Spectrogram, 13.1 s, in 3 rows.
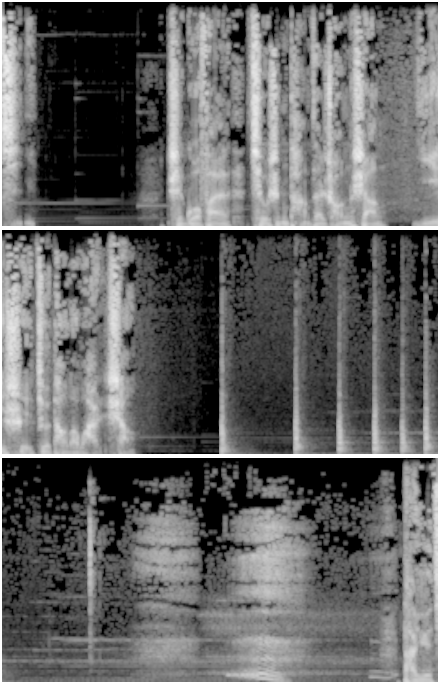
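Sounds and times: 
speech: 1.7 - 5.8, 12.8 - 13.0
knocking on a door: 6.6 - 8.8
low groaning moan: 10.9 - 12.8.

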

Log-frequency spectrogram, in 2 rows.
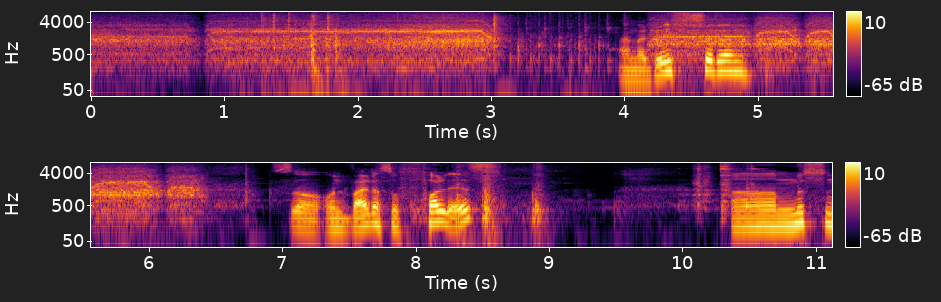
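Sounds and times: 
immersion blender whirring: 0.0 - 6.5
speech: 4.0 - 5.2, 7.0 - 8.7, 10.4 - 11.1.

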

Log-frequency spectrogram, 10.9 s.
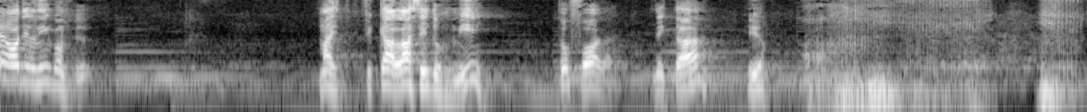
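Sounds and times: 
speech: 0.2 - 1.0, 3.2 - 5.0, 5.6 - 8.4
snoring: 8.0 - 10.8.

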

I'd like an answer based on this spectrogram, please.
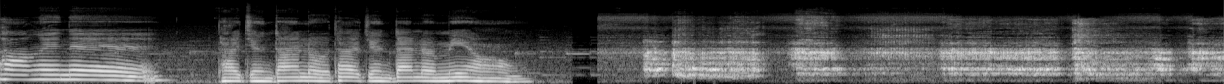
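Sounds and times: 
speech: 0.0 - 1.6, 2.2 - 5.4
tiger roaring: 6.4 - 12.2.

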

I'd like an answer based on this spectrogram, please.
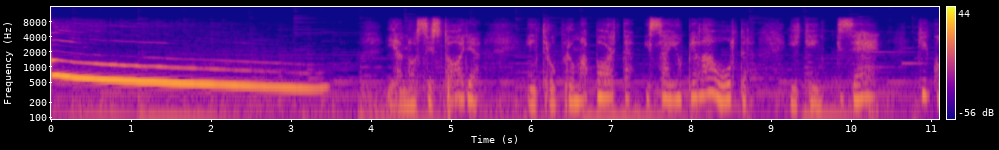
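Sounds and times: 
werewolf howl: 0.0 - 3.5
speech: 4.6 - 11.0.

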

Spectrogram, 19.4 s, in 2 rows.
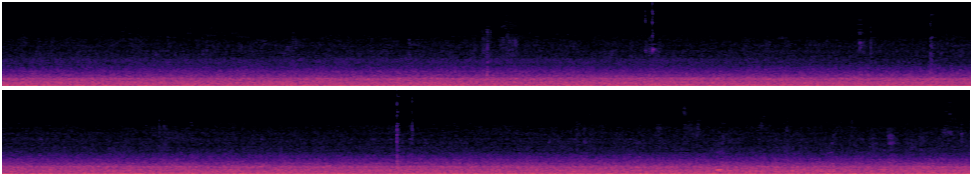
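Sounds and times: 
SBB ETR610 tilting EuroCity train rumble on the Gotthard Base Tunnel route: 0.0 - 19.3.

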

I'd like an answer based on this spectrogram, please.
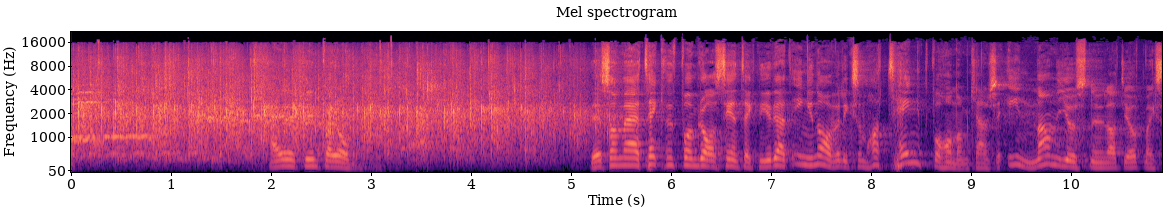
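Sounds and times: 
audience applause: 0.0 - 6.0
speech: 2.0 - 3.0, 5.2 - 10.8.

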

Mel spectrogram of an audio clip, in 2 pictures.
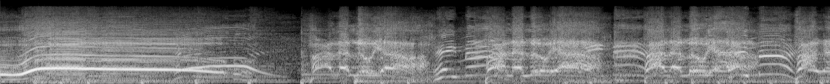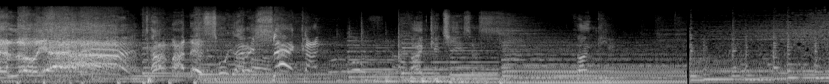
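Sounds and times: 
audience shouting and clapping in celebration: 0.0 - 10.2.

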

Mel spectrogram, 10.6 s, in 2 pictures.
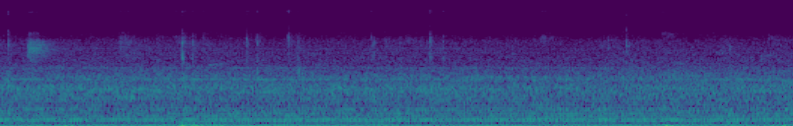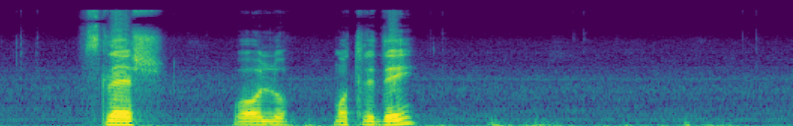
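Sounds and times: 
low hiss: 0.0 - 10.5
computer keyboard clicks typing an IP address into a web browser: 1.1 - 3.0, 5.3 - 5.6, 9.0 - 9.3
speech: 5.9 - 8.1.

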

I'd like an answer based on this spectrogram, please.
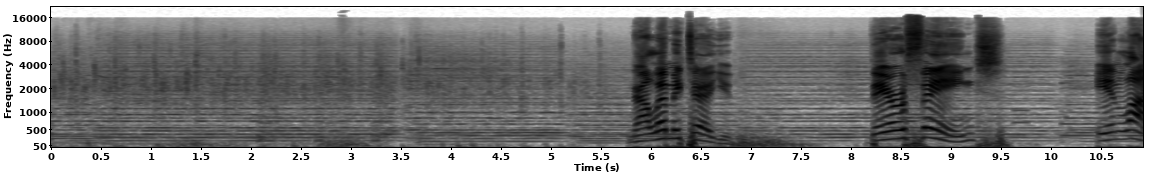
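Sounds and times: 
audience clapping: 0.0 - 6.1
speech: 5.8 - 6.9, 8.2 - 9.6, 10.4 - 10.9.

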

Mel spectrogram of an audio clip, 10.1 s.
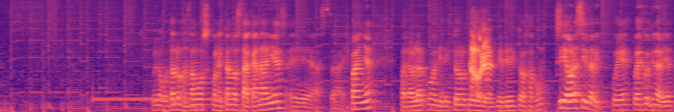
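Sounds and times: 
phone ringtone while redialing a dropped call: 1.4 - 3.8, 7.0 - 7.4
speech: 2.3 - 10.1.

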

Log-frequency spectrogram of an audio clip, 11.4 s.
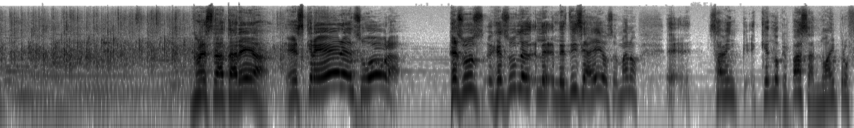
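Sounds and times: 
audience applause: 0.0 - 4.9
speech: 2.6 - 5.4, 6.0 - 11.3.

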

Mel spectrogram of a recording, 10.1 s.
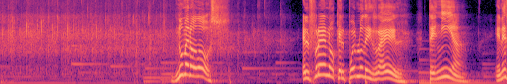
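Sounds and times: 
audience applause: 0.0 - 5.8
speech: 3.5 - 4.5, 6.0 - 10.1.

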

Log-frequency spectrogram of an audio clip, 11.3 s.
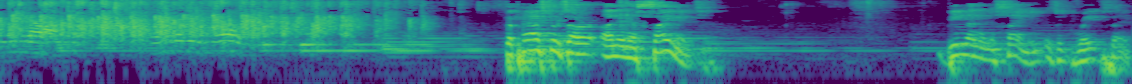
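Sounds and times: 
audience applause: 0.0 - 4.3
speech: 5.0 - 7.2, 9.5 - 11.3.

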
